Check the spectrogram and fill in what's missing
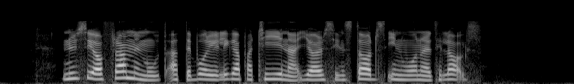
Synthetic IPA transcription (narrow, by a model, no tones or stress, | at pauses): nʉ̟ːseːɾjɑːɡfɾamːɛmuːt̪ʰat̪̚d̪ɛbɔɾjlɪɡapʰaʈʰiːəɳajœːɾsɪnst̪ɑːd̪sɪnvoːnaɾət̪ʰɪlːɑ̰ːɡs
